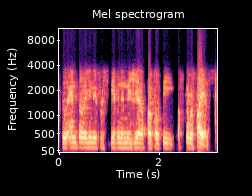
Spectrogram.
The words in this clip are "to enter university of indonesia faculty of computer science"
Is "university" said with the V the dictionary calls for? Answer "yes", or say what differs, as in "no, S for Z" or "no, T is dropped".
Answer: no, F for V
